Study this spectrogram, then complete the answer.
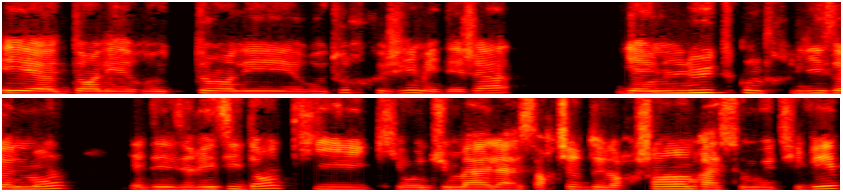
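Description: A woman of medium pitch speaks at a moderate pace. Her intonation is monotone and flat. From Paris. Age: 20s. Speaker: fencer. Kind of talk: interview. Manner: hesitant.

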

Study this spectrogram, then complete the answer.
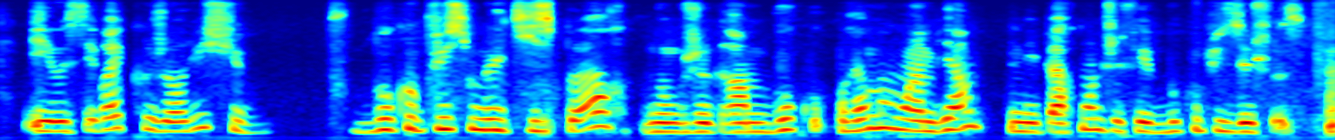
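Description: Heard here is a plain, everyday voice at a moderate pace with ordinary pitch variation. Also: woman, fairly high pitch for a woman. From France, Savoie (Alps). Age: 40s. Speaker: former climbing world champion, mountaineer. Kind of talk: interview.

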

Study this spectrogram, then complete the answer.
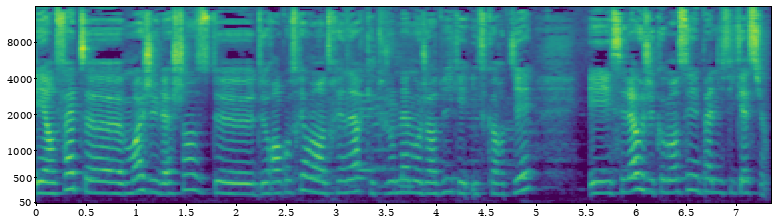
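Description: Speaking at a fairly quick pace, a woman uses an ordinary speaking voice, fairly high in pitch, with fairly even intonation. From La Réunion. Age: 20s. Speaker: professional triathlete. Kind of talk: interview.

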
